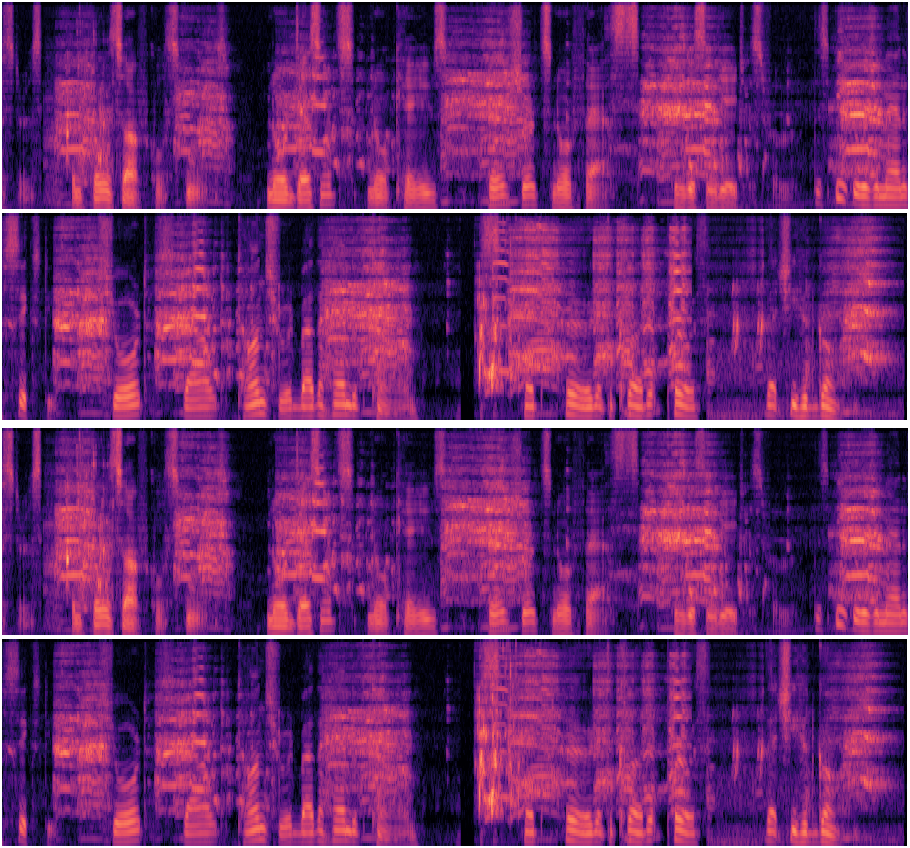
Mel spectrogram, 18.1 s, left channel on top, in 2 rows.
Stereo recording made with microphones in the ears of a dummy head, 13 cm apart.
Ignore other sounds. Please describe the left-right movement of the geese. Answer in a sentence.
In this clip you hear the geese travel towards the left.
